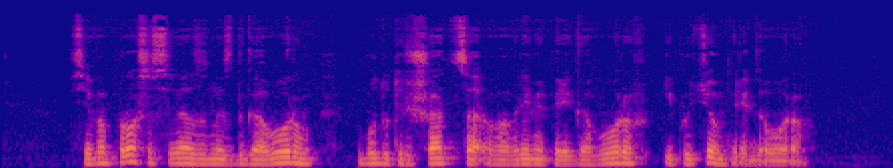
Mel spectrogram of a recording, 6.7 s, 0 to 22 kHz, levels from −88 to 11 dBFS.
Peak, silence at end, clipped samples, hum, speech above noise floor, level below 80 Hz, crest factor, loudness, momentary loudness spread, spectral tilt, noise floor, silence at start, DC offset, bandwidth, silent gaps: -8 dBFS; 0.65 s; under 0.1%; none; 44 dB; -64 dBFS; 18 dB; -26 LUFS; 10 LU; -6.5 dB/octave; -70 dBFS; 0.55 s; under 0.1%; 15.5 kHz; none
